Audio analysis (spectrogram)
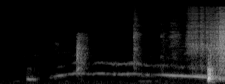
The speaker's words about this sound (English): Now all three cats are here. Yay! They're so angry.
